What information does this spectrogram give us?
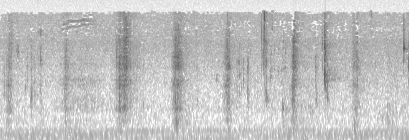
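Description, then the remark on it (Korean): Biting and chewing of crunchy food, with repeated crisp crunches at an irregular pace over a low steady hum. No one talks. “음, 먹어도 배고파요.”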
